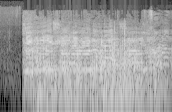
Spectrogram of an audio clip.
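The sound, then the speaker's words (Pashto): Strong wind blowing dust roars across the microphone: a loud, dense, rumbling rush that starts abruptly and stays steady, easing only slightly toward the end. “دوړی او سخت باد چلیږي”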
